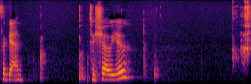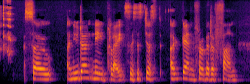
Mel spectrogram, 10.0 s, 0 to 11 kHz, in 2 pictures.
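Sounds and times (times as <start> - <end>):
china plate and bowl clinking: 4.6 - 5.4
dishes rattling: 4.6 - 5.4.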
